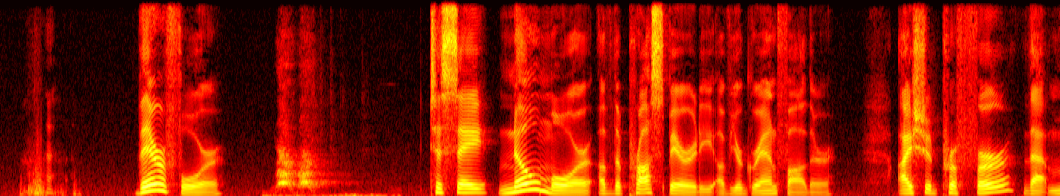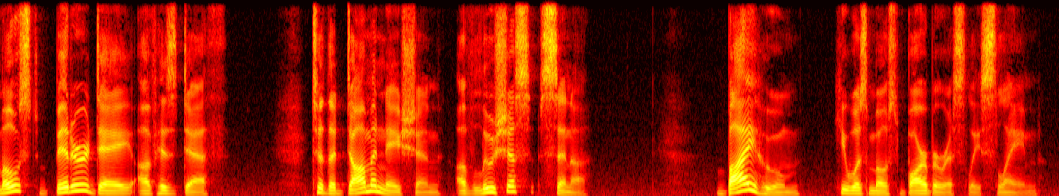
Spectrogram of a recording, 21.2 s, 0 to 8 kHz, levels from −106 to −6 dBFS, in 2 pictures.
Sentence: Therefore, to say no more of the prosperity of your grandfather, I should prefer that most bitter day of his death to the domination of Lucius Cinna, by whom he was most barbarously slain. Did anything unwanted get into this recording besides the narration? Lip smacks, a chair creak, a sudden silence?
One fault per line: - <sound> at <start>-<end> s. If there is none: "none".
- laugh at 0.2-0.8 s
- bark at 2.6-4.0 s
